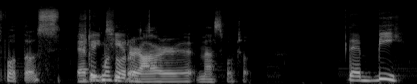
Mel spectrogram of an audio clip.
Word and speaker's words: debí: Debí. The accent is on the second syllable.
